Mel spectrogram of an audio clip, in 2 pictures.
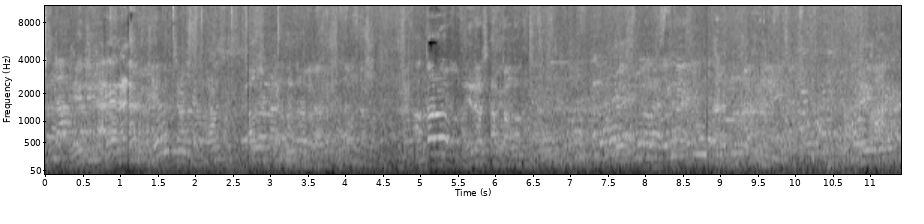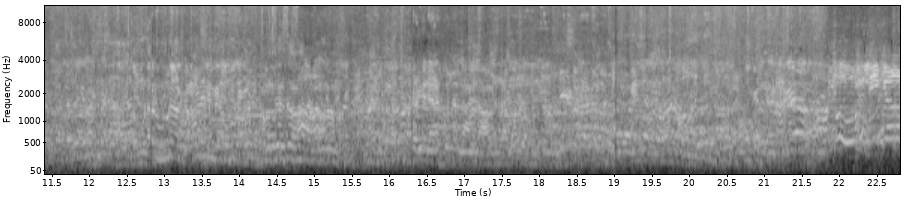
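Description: A crowd of men and women chatter loudly all around.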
